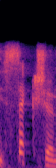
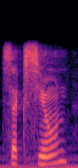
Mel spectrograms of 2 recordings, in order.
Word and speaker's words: section: the T-I-O-N, Oscar, okay, when you have the T-I-O-N, we do not say sion. Ah, yeah. It's pronounced shun. Okay? Section. Yes. Yeah, so this is going to be section instead of section, section.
